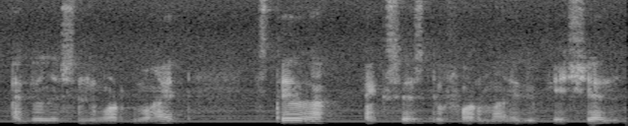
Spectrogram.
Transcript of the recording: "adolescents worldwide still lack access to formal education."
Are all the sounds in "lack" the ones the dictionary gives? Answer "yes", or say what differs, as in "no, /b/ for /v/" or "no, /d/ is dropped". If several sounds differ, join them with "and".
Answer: no, /k/ is dropped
